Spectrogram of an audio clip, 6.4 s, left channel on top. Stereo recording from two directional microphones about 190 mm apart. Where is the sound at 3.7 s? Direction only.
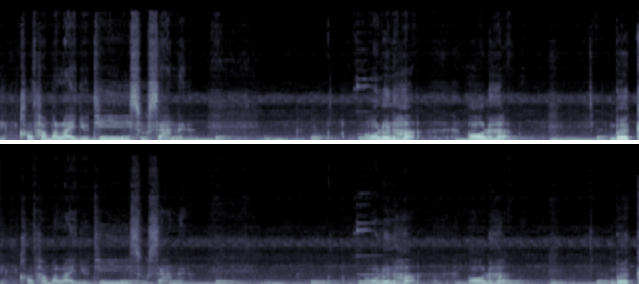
30° left (ahead or behind).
